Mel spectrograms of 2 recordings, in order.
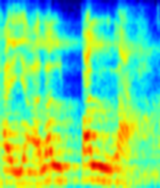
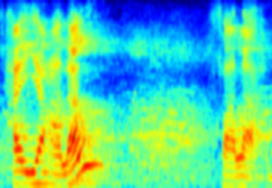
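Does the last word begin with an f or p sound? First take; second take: p sound; f sound. First: The last word begins with a p sound. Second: The last word begins with an f sound. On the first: The speaker calls it wrong. "bukan hayya alal palah" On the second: The speaker calls it right. "Maka hayya alal falah"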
